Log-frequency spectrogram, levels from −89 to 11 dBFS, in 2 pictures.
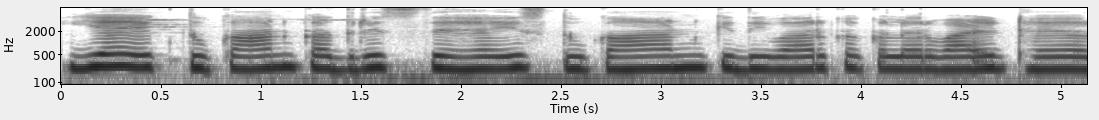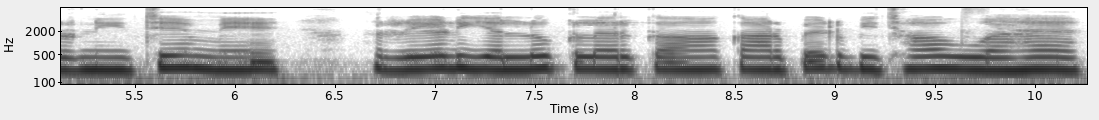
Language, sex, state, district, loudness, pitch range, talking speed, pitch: Hindi, female, Jharkhand, Garhwa, -15 LUFS, 220-235 Hz, 145 wpm, 225 Hz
